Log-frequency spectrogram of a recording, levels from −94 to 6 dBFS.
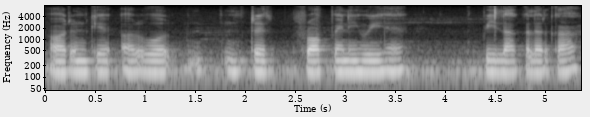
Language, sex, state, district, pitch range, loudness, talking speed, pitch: Hindi, male, Jharkhand, Ranchi, 135-145 Hz, -19 LUFS, 145 wpm, 140 Hz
